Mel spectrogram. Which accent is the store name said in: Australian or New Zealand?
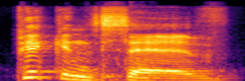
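New Zealand. It is said in a New Zealand accent. "New Zealand accent is one of the hardest to do"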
